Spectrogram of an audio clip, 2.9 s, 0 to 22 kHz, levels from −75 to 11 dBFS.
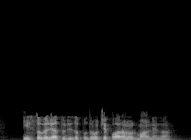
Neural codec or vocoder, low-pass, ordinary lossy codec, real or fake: vocoder, 24 kHz, 100 mel bands, Vocos; 10.8 kHz; AAC, 16 kbps; fake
